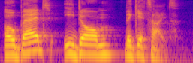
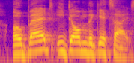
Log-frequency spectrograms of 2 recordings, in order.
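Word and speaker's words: Obed-Edom the Gittite: Obed Edom the Gittite. Is that right? Is that right, Nigel? Okay. Obed Edom the Gittite.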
